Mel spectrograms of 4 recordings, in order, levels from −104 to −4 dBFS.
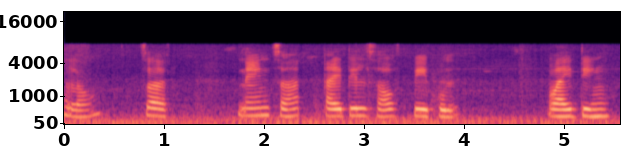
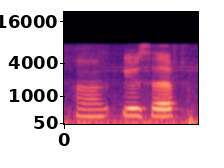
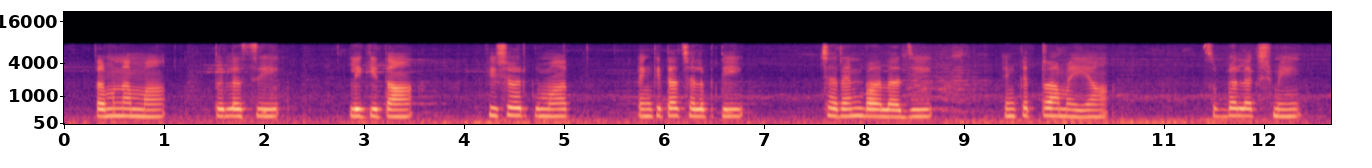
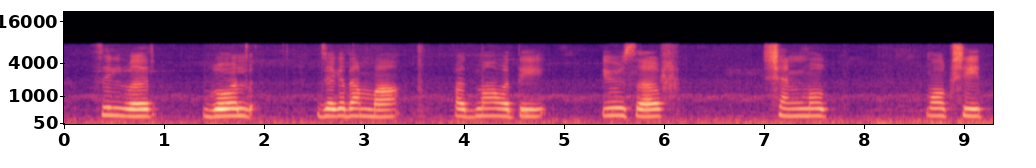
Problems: constant background noise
